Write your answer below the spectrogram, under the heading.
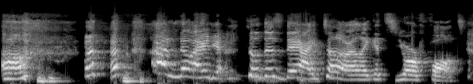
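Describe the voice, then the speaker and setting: A woman speaks in an animated tone with a high pitch and very wide pitch swings. Her voice is raised and projected, and her pace is fairly slow. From Haiti. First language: French and Haitian Creole. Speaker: social media coach. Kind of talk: interview.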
